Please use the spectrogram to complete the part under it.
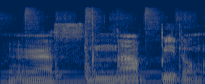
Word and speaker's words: gaznápiro: Gaznápiro. Gaznápiro con Z, acento en la A. Segunda, gaznápiro. Palurdo, simplón, torpe, que se queda abobado con cualquier cosa.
